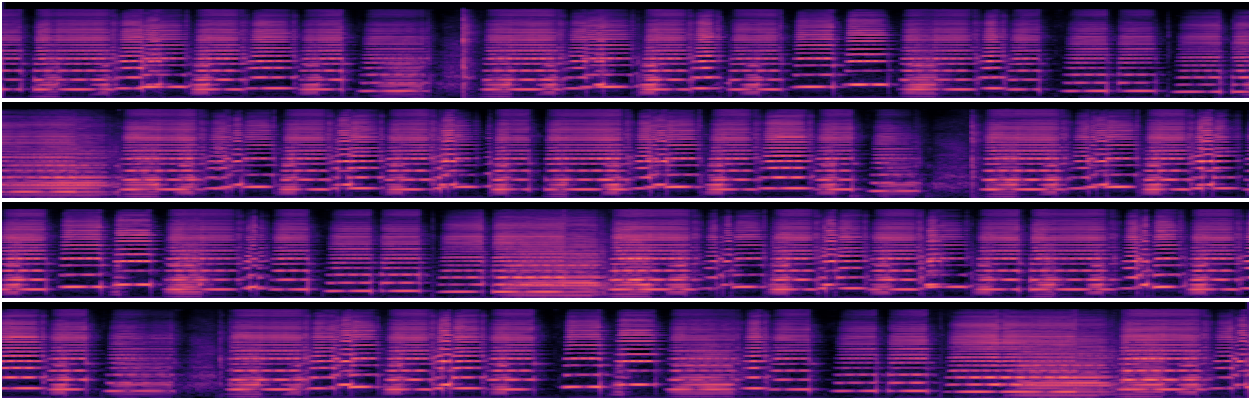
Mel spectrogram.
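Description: Hohner Double Ray two-row diatonic button accordion in B/C tuning, with two middle-reed (MM) voices on the treble, playing a lively tune of quick treble notes over bass-button accompaniment. A few longer held chords come about a quarter of the way in, about two-thirds in, and at the end.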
